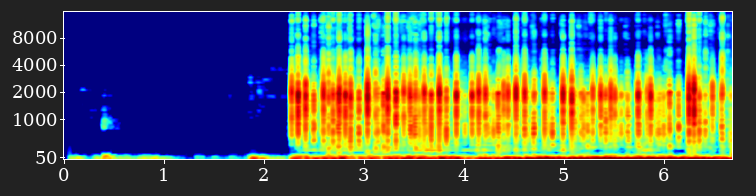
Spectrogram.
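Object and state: Mechanical keyboard with plastic keycaps.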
